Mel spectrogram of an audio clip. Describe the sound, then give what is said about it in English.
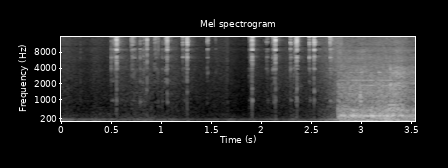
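Scissors snip through very long, waist-length hair during a haircut that takes about a foot off. Many quick, crisp snips come in irregular bursts, then a steady broad hiss takes over at the end. “Okay, now for the haircut.”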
